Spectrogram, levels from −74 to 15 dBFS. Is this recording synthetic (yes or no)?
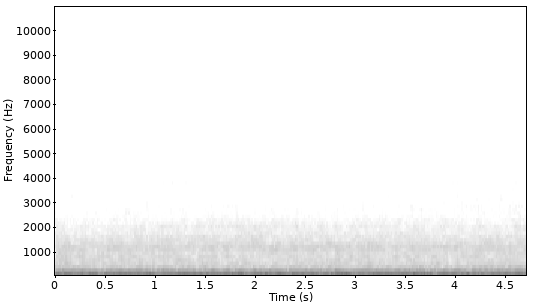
yes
